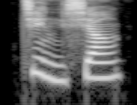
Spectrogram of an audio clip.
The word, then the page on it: 竞相: jìng xiāng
